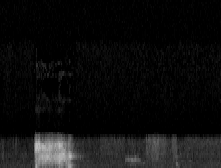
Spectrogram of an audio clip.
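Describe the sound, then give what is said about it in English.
A single short, rough cough, loud and alone, followed by a few faint small sounds. “excuse me, I want to cough”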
